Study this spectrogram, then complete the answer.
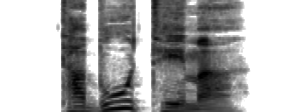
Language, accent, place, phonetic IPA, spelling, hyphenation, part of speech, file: German, Germany, Berlin, [taˈbuːˌteːma], Tabuthema, Ta‧bu‧the‧ma, noun, De-Tabuthema.ogg
- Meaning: taboo subject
